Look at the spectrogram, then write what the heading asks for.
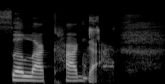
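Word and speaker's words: Sylacauga: town in Alabama called silaga um don't mispronounce our our stuff all right it's silaga can you tell us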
